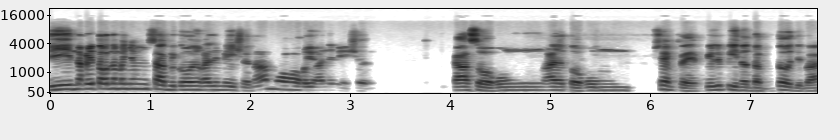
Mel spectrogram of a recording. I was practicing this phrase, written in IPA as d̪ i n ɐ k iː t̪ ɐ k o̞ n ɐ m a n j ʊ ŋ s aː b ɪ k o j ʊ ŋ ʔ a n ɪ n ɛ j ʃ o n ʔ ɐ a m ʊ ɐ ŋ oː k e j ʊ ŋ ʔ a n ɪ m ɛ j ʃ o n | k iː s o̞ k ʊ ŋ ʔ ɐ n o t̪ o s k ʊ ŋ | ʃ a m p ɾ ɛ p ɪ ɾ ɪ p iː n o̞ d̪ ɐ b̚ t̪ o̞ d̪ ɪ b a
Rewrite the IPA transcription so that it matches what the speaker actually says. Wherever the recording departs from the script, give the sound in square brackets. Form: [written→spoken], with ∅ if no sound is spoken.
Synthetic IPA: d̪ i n ɐ k iː t̪ ɐ k o̞ n ɐ m a n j ʊ ŋ s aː b ɪ k o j ʊ ŋ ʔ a n ɪ [n→m] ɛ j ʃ o n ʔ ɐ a m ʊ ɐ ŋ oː k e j ʊ ŋ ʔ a n ɪ m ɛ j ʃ o n | k [iː→aː] s o̞ k ʊ ŋ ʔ ɐ n o t̪ o [s→∅] k ʊ ŋ | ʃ [a→ɛ] m p ɾ ɛ p ɪ [ɾ→l] ɪ p iː n o̞ d̪ ɐ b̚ t̪ o̞ d̪ ɪ b a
